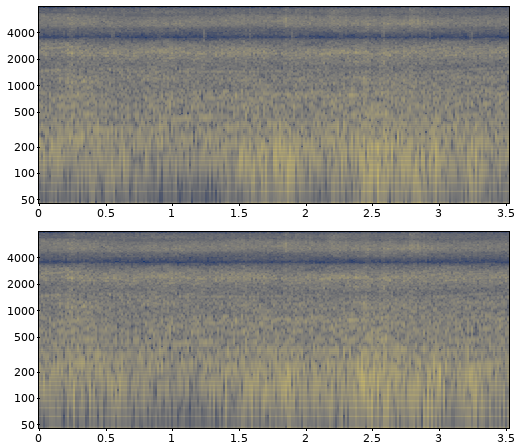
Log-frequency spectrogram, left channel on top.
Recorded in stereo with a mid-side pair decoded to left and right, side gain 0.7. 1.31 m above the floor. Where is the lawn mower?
Straight ahead.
